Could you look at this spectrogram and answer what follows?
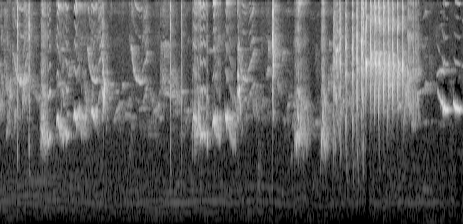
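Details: Oriental magpie-robin with a rich, varied song of downslurred whistles and squawky notes, then a fast buzzing trill and closing clear whistles, over a faint steady hum.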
